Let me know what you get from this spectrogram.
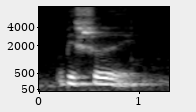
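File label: "bishuey", Zapotec, Díaz Ordaz; desayuno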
